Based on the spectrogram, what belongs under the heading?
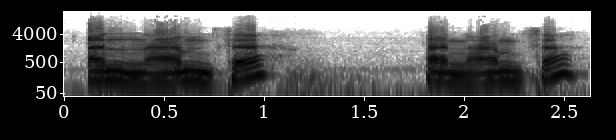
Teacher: الميم ساكنة في الدرجة الرابعة من درجات الغنة، وهي مظهرة لأن بعدها حرف التاء من حروف الإظهار لها، وأحكام الميم الساكنة 3 أحكام. · أنعمت أنعمت الهمزة همزة أصلية محققة في البدء والوصل، والنون ساكنة أتى بعدها حرف العين، حكمها إظهار حلقي، إظهار حلقي، وسمي حلقيا لأن مخرجه هو الحلق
